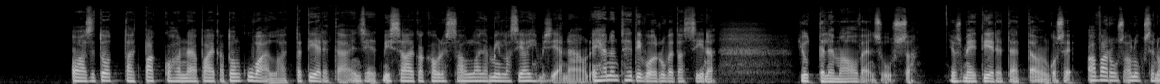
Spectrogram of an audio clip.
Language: Finnish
